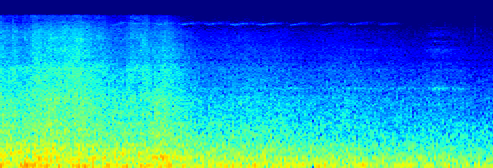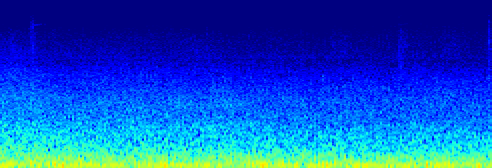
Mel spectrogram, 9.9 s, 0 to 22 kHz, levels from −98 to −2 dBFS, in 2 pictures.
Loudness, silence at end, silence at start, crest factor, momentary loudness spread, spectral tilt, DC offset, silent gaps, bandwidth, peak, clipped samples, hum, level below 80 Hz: -39 LUFS; 0 s; 0 s; 18 dB; 14 LU; -5.5 dB/octave; under 0.1%; none; 16 kHz; -20 dBFS; under 0.1%; none; -40 dBFS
